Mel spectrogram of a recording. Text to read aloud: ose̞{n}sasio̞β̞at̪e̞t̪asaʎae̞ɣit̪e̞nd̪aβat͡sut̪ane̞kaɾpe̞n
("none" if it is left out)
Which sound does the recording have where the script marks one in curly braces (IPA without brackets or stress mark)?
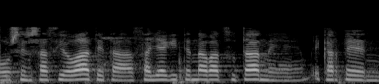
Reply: n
